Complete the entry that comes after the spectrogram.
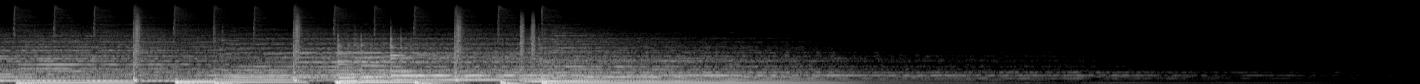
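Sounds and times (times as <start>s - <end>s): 
trip hop music: 0.0s - 6.9s.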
